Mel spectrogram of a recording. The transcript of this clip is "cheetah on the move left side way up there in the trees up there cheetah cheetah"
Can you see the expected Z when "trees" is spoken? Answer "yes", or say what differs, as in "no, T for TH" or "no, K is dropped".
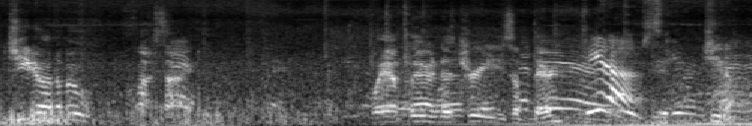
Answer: yes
